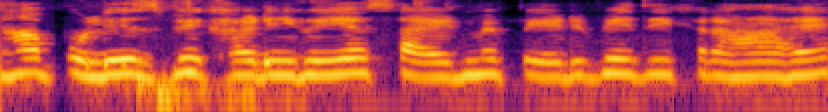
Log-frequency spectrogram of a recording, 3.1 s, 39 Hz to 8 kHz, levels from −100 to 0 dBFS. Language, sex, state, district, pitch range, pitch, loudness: Hindi, female, Chhattisgarh, Rajnandgaon, 220-240 Hz, 230 Hz, -16 LUFS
